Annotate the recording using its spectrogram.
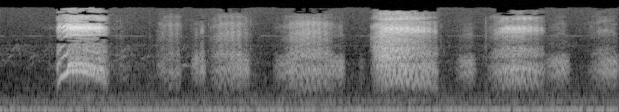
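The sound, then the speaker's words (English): A red-headed woodpecker gives a series of harsh, raspy calls, about six in quick succession, the first and one midway louder, over a low steady outdoor rumble. “No word on whether that red-headed woodpecker stayed through the winter or found his cupboards shockingly empty and decided to migrate south.”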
